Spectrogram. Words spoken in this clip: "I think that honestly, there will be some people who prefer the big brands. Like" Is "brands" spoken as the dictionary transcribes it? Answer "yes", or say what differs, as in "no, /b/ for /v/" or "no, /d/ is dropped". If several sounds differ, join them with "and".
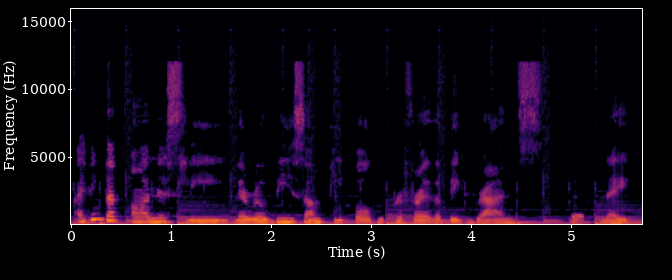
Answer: no, /s/ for /z/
